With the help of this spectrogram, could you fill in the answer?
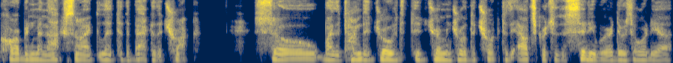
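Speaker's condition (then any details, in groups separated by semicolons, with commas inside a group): No condition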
